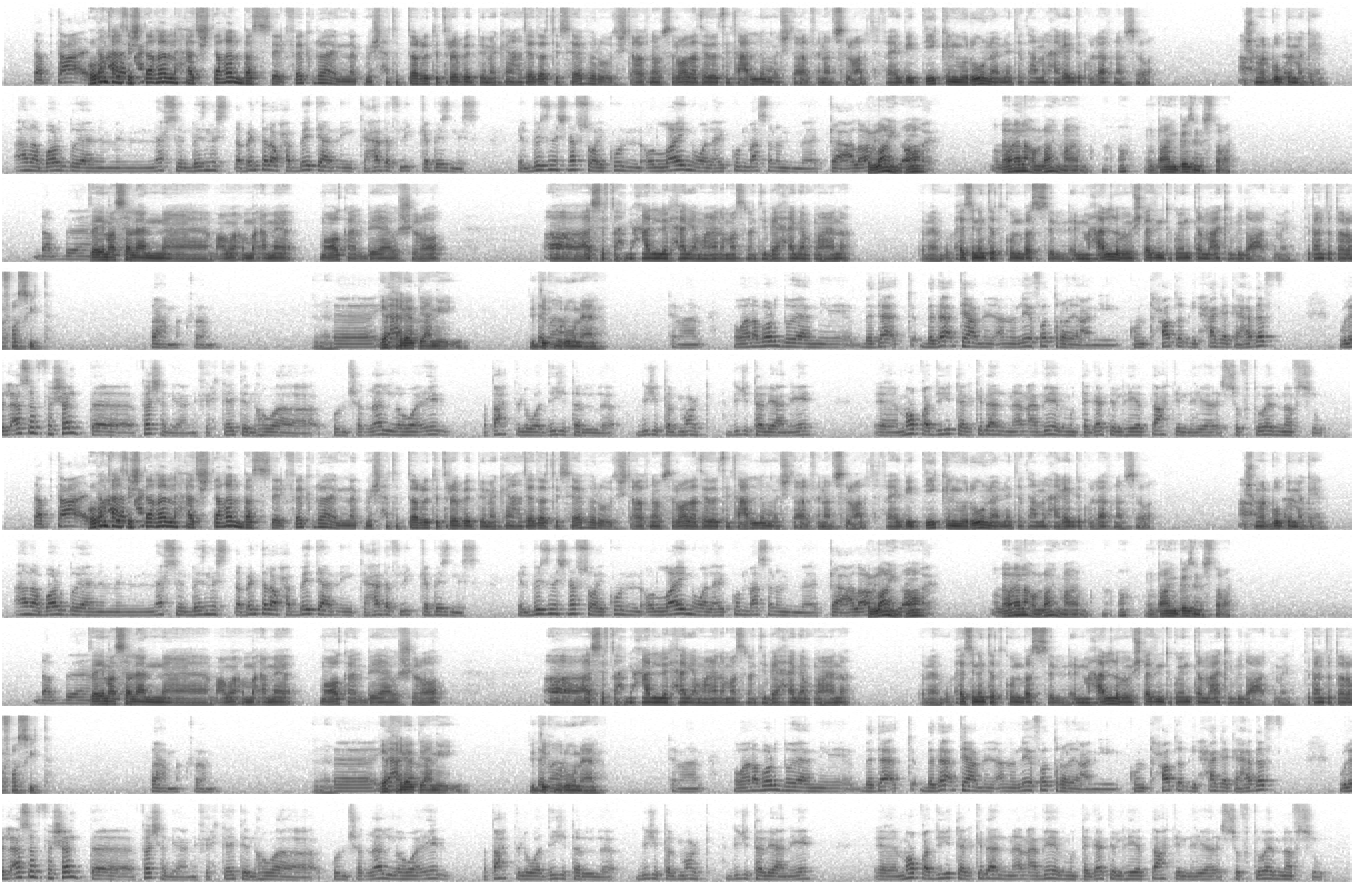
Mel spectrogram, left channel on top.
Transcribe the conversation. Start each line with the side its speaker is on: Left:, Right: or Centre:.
Right: طب تع... تعالى
Left: هو انت هتشتغل
Right: معاك
Left: هتشتغل بس الفكره انك مش هتضطر تتربط بمكان هتقدر تسافر وتشتغل في نفس الوقت هتقدر تتعلم وتشتغل في نفس الوقت فبيديك المرونه ان انت تعمل الحاجات دي كلها في نفس الوقت
Right: آه،
Left: مش مربوط بمكان
Right: انا برضو يعني من نفس البيزنس طب انت لو حبيت يعني كهدف ليك كبيزنس البيزنس نفسه هيكون اونلاين ولا هيكون مثلا ك- على ارض
Left: اونلاين
Right: الواقع
Left: اه لا
Right: اونلاين
Left: لا لا اونلاين مع... آه، اونلاين بيزنس طبعا
Right: طب اه
Left: زي مثلا آه، مع- مع- مع- مواقع البيع والشراء
Right: اه
Left: آه، عايز تفتح محل لحاجه معينه مثلا تبيع حاجه معينه تمام بحيث ان انت تكون بس ال- المحل ومش لازم تكون انت معاك البضاعه كمان تبقى انت طرف وسيط
Right: فاهمك فاهمك
Left: تمام
Right: آه يعني
Left: دي الحاجات
Right: أنا-
Left: دي يعني تديك
Right: تمام
Left: مرونه يعني
Right: تمام وانا برضو يعني بدأت بدأت يعني انا ليا فترة يعني كنت حاطط الحاجة كهدف وللاسف فشلت آه، فشل يعني في حكاية اللي هو كنت شغال اللي هو ايه فتحت اللي هو ديجيتال ديجيتال ماركت ديجيتال يعني ايه آه، موقع ديجيتال كده ان انا ابيع المنتجات اللي هي بتاعتي اللي هي السوفت وير نفسه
